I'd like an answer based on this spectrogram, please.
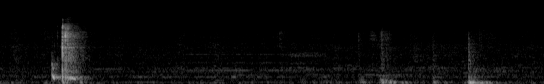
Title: Sneeze 2 times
